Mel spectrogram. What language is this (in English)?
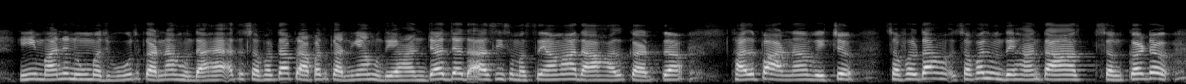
Punjabi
